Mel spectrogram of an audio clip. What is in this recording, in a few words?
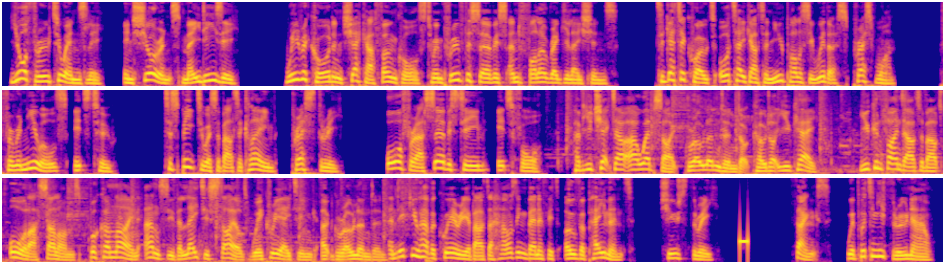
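UK, male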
